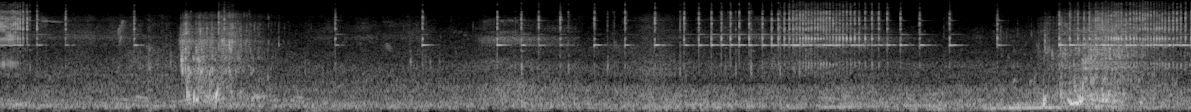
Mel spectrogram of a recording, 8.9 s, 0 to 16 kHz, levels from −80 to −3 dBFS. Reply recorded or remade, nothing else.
recorded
